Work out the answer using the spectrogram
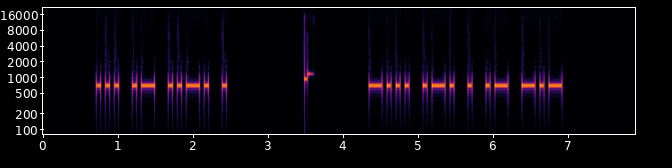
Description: Morse code, heard as a keyed tone, about 20 wpm, 700 Hz. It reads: SAFE BREAK
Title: Sentences from Top 900 Words - New Word Drill - 20wpm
